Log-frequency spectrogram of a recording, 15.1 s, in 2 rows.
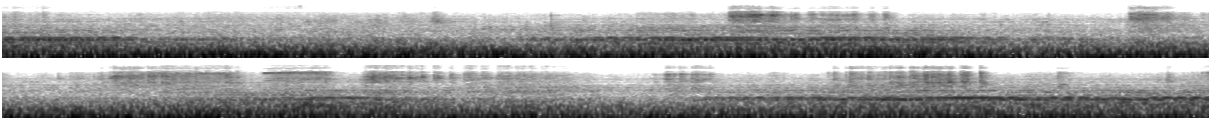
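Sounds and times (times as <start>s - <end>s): freight train cars rumbling past: 0.0s - 15.0s
wheel-on-rail hissing: 3.6s - 6.2s, 6.8s - 15.0s.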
